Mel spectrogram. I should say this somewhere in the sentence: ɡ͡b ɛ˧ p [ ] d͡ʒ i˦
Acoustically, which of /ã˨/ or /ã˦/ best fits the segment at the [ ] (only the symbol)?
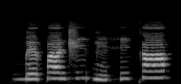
ã˦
